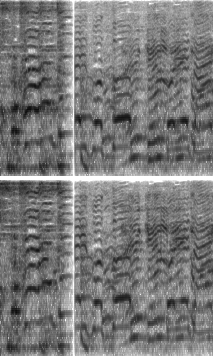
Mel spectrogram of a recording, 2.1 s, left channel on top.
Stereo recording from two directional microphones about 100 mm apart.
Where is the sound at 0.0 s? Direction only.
90° left.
